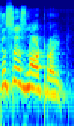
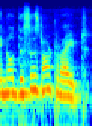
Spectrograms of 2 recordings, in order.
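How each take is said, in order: First: It is said angrily and loudly. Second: It is said calmly and quietly.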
